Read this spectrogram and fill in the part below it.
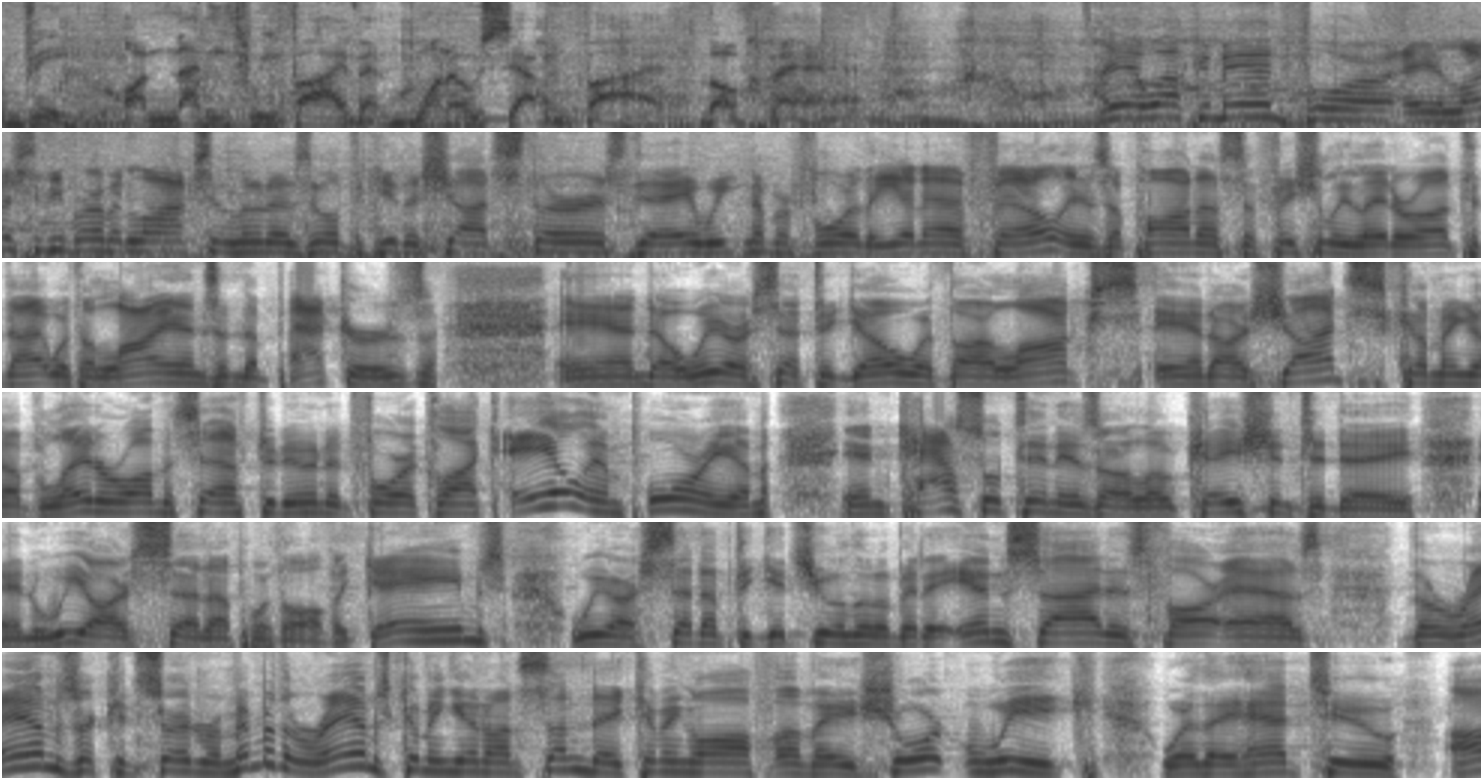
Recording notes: Live From Ale Emporium! Kicks off the show from Ale Emporium in Castelton.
